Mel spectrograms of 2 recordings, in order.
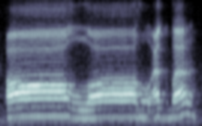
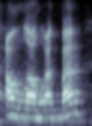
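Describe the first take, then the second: First: The opening vowel is drawn out long. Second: The opening vowel is said short. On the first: It asks whether God is the greatest. "it's a question if you prolong the uh, alif in the beginning" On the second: It states that God is the greatest. "it means Allah is the greatest"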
